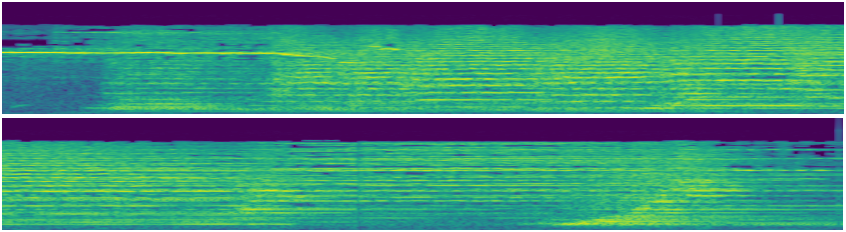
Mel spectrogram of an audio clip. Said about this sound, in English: It wasn't long before my father began to regret that I'd been given a whistle. It held a growing fascination for me, and I was seldom without it, whether out of doors or in the house.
